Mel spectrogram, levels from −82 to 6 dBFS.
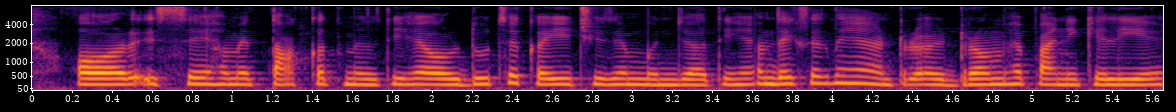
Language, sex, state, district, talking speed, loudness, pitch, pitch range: Hindi, female, Uttarakhand, Tehri Garhwal, 255 wpm, -16 LUFS, 205 Hz, 200-215 Hz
